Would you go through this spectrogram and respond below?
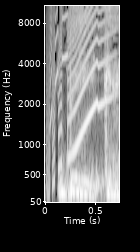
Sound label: retro boost power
